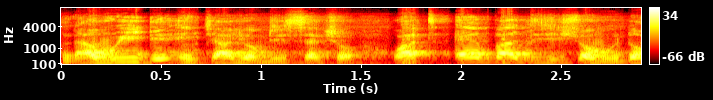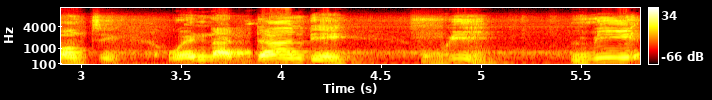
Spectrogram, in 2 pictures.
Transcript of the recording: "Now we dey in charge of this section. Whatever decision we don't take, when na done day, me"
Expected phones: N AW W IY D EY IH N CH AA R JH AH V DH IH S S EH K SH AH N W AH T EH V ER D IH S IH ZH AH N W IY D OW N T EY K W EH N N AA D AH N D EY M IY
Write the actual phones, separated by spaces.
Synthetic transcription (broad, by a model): N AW W IY D EY IH N CH AA JH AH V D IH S S EH K SH AH N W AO T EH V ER D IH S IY SH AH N W IY D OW N T EY K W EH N N AA D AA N D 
